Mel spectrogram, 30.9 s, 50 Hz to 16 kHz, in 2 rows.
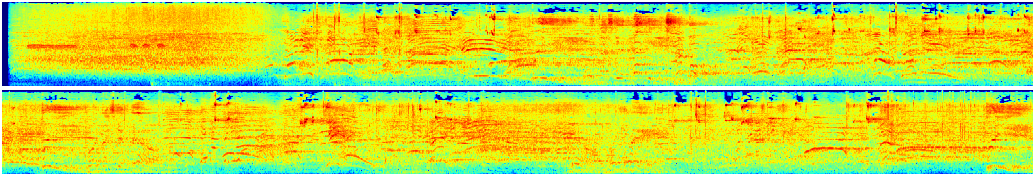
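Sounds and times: sneakers squeaking: 0:01.9 - 0:03.2, 0:11.0 - 0:15.9, 0:18.1 - 0:19.0, 0:19.8 - 0:20.3, 0:25.4 - 0:28.7
voices in a gym: 0:03.8 - 0:30.9.

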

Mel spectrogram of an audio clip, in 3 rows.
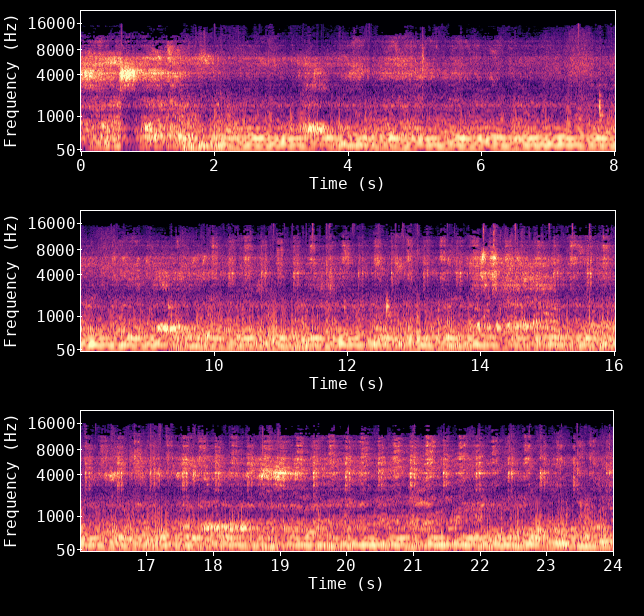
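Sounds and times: bass guitar: 0:00.0 - 0:24.0
drums: 0:01.2 - 0:24.0.

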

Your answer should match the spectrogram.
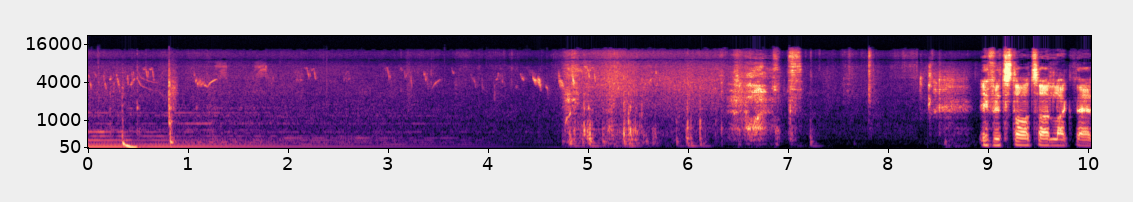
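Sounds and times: background music: 0:00.0 - 0:04.4
rustling and handling noise: 0:04.8 - 0:08.5.

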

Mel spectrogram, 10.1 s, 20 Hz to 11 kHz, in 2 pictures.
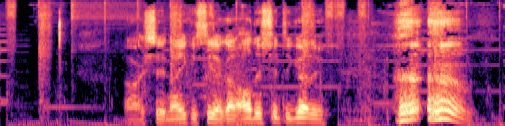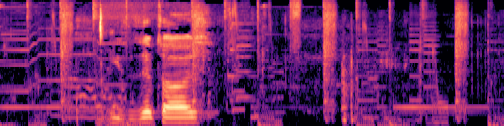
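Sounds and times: quiet background music: 0:00.0 - 0:10.0
man clearing his throat: 0:03.9 - 0:04.8.

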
